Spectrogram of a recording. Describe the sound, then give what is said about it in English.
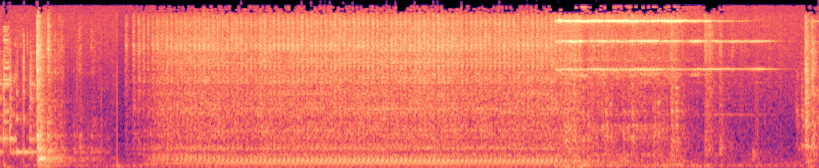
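A jitney car engine turns over and runs with a steady, low rumbling drone for several seconds before cutting off, leaving a few thin, high tones ringing out. No one speaks. “No, I'll take the jitney into town and get my car.”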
